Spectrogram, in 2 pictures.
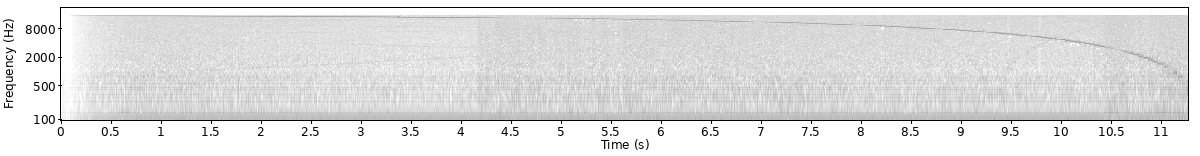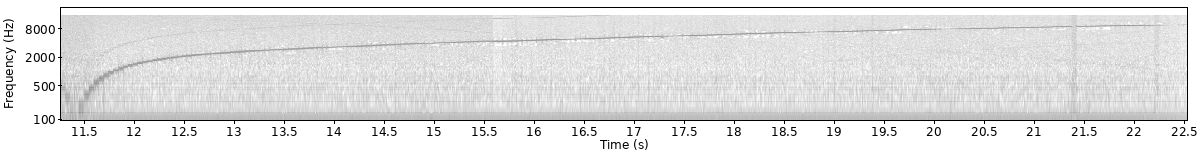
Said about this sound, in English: It recorded audio as it entered the atmosphere, but operators turned the instrument off before it reached the surface because they were worried that it might interfere with the landing. Here's the recording.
